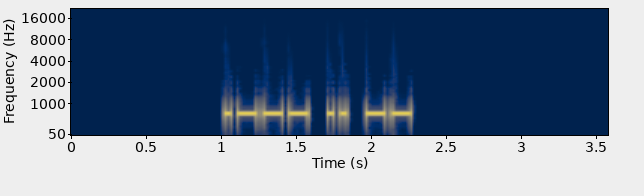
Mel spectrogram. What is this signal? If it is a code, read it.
Morse code, heard as a keyed tone, about 28 wpm, 700 Hz. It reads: JIM
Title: USA Common Names - Max 3 Letters - 28wpm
